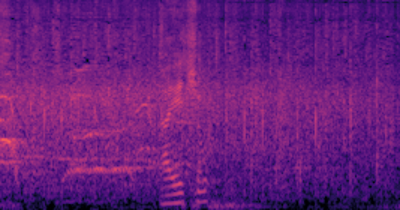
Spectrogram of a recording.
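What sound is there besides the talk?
audience applause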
